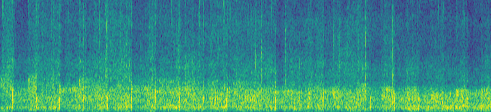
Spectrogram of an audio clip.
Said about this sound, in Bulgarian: Истината е, че дълго работихме по тази изложба и тя нямаше да стане част от Музея за история на София без подкрепата на Столична община и лично на кмета госпожа Йорданка Фандъкова. Така че моля аплодисменти.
